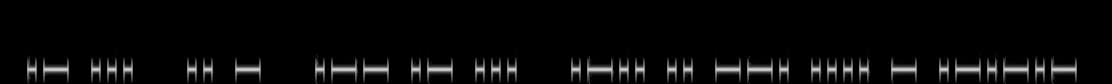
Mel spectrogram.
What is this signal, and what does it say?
Morse code, heard as a keyed tone, about 15 wpm, 700 Hz. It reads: AS IT WAS LIGHT.
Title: Sentences from Top 1000 Words - Review Part 1 - 15wpm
